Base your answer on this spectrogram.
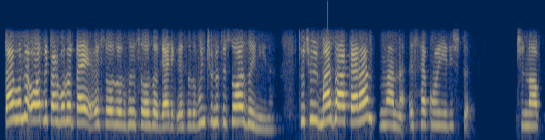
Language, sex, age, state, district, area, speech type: Kashmiri, female, 18-30, Jammu and Kashmir, Baramulla, rural, conversation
